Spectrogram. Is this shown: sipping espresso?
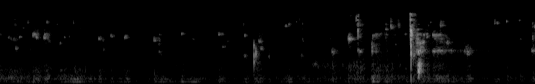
yes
